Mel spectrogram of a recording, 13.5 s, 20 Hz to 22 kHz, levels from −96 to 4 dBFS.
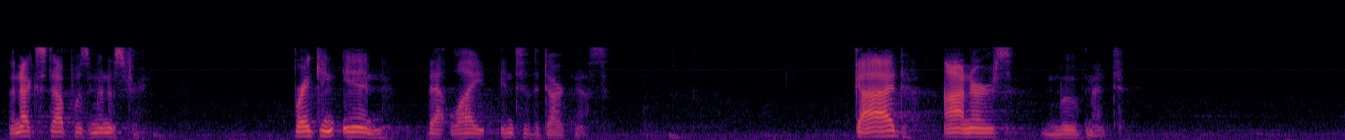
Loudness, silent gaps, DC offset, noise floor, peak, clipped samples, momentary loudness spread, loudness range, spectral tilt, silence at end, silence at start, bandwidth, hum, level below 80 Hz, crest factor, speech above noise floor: -42 LUFS; none; under 0.1%; -73 dBFS; -20 dBFS; under 0.1%; 21 LU; 15 LU; -2.5 dB/octave; 0.55 s; 0.1 s; 5.8 kHz; none; -80 dBFS; 24 dB; 31 dB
